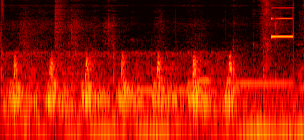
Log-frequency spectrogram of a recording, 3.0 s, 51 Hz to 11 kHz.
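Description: Rapid rhythmic whooshing pulses at about 170 a minute over low rumble, the fetal heartbeat on ultrasound at 11 weeks.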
